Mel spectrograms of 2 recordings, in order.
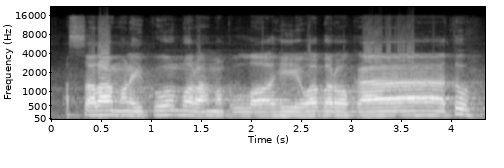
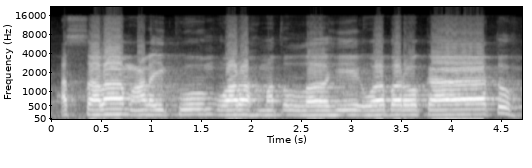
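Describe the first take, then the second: First: It is said quietly, with little energy. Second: It is said loudly, with more energy.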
